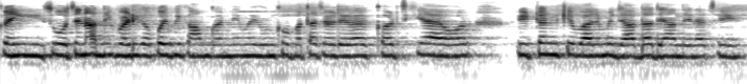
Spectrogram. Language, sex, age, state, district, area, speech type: Hindi, female, 30-45, Rajasthan, Jodhpur, urban, spontaneous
